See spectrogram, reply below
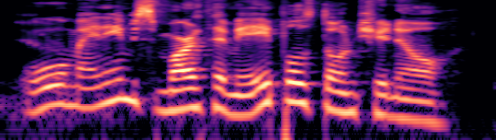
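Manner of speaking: put-on Canadian accent. Joking that the name sounds Canadian, speaker plays Martha Maples with a Canadian accent. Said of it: "sounds like a Canadian".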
